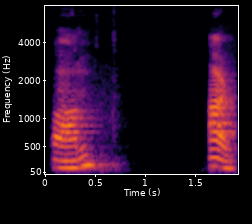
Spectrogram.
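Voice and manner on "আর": আর short and sharply falling; Chinese fourth tone. Shown as a demonstration. Teacher showing learners a short falling fourth tone. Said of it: "four tone short করে বলতে হবে".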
